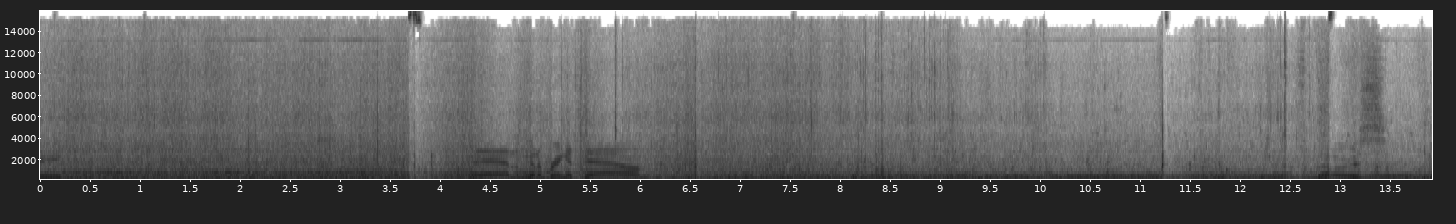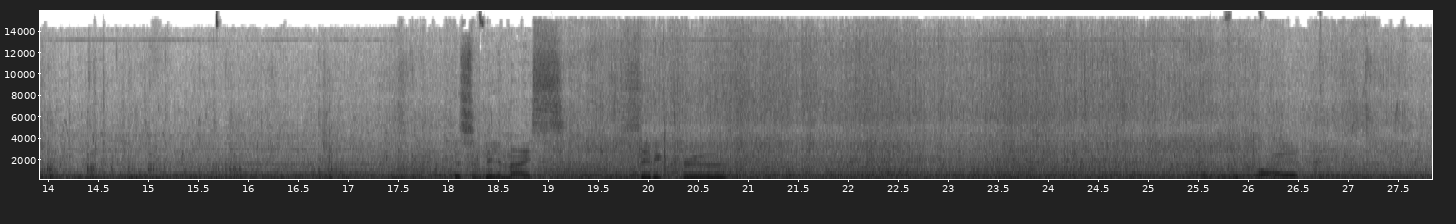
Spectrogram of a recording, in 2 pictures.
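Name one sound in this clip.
Water rushes and splashes against a boat's hull.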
